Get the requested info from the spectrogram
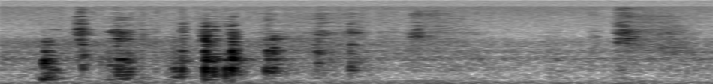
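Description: A sheet of paper being handled: a quick run of faint rustles and crinkles in the first second, then stillness.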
